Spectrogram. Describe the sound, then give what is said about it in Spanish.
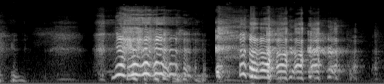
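Two fairly loud bursts of coughing, each a rough run of throaty, partly voiced hacks lasting about a second, separated by a brief pause, with no talking. “ahora me tocó a mí la garganta. Le contagié, ha sido tos contagiosa.”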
